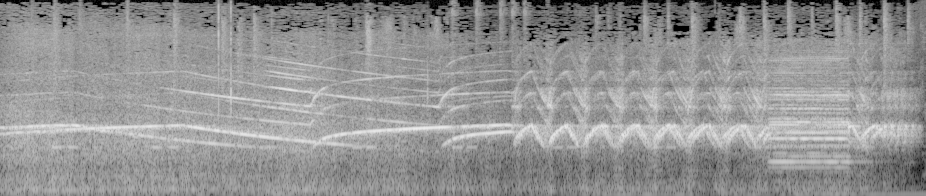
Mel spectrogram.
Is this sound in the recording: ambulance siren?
yes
